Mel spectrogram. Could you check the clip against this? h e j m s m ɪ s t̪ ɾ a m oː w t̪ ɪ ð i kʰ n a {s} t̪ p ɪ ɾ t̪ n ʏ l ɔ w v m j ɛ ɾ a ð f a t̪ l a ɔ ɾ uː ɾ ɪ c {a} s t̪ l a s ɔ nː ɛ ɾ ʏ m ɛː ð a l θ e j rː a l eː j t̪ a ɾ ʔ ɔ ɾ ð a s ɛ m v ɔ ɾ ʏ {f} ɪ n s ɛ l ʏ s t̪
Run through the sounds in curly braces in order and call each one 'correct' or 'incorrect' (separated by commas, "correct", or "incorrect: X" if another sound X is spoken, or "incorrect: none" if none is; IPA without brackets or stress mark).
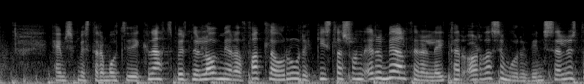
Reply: incorrect: h, incorrect: i, incorrect: v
